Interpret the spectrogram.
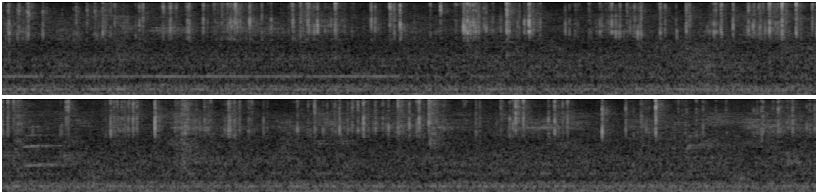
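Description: Cabin noise of a Sydney Trains Waratah A set electric train running along the track: a steady low rumble with light rattling and clicking. A faint steady whine stops about two seconds in.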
